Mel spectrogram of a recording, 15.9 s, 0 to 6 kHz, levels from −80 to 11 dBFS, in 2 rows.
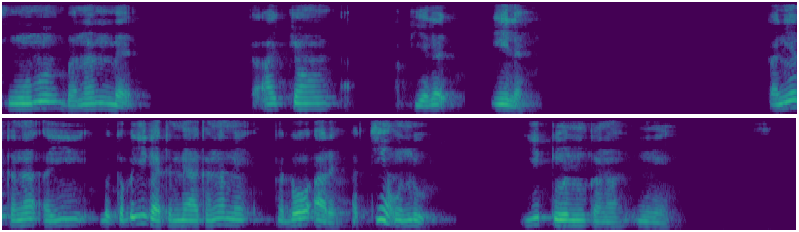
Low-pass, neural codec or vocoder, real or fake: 5.4 kHz; codec, 16 kHz, 8 kbps, FreqCodec, smaller model; fake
